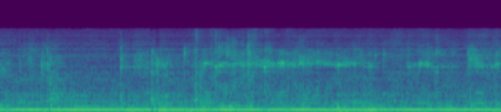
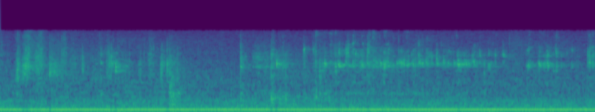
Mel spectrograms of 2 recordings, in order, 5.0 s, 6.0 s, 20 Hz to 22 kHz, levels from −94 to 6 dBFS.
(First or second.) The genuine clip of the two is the second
